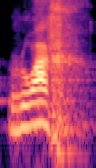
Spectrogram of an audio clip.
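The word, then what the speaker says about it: רוח: Roach así como suena se pronuncia la c en hebreo como J ruaj se les só y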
